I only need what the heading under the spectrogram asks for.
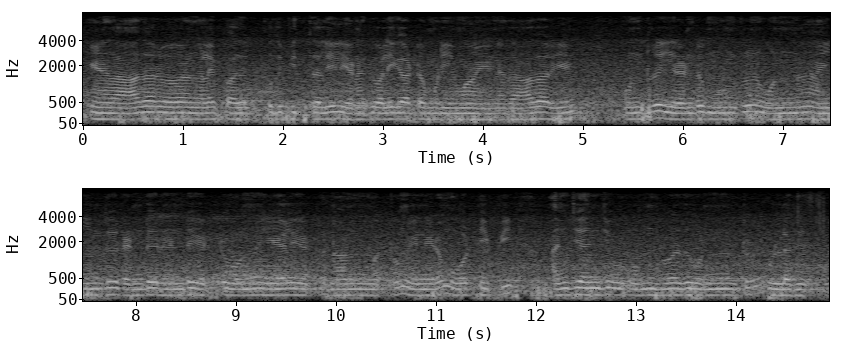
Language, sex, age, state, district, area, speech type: Tamil, male, 18-30, Tamil Nadu, Perambalur, urban, read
